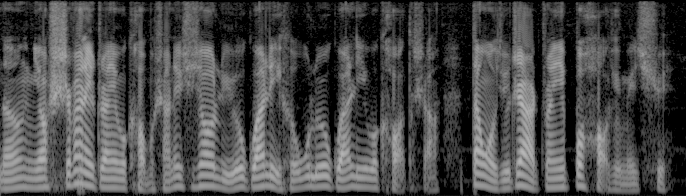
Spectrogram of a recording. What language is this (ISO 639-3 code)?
zho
